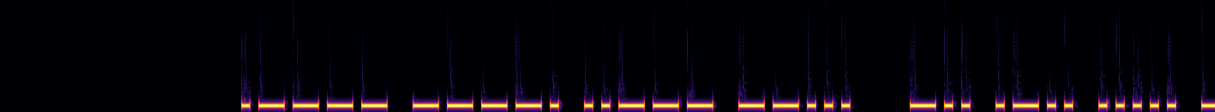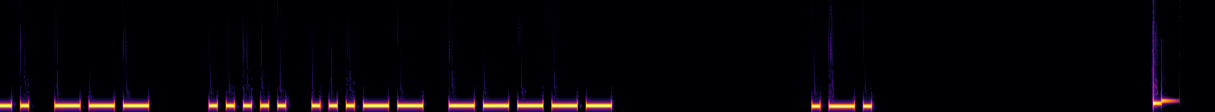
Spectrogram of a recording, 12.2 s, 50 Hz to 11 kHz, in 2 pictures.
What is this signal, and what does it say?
Morse code, heard as a keyed tone, about 28 wpm, 700 Hz. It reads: 1927 DL5NO 530 R
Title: Worked All Europe DX Contest - QTC Exchange - 28wpm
